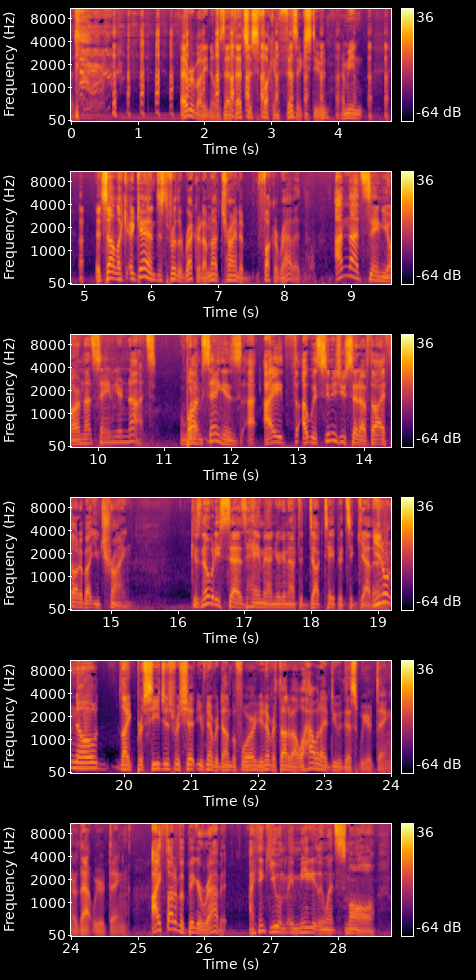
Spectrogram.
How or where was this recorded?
outdoors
